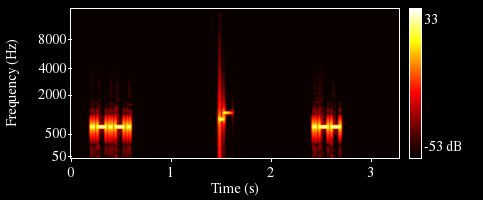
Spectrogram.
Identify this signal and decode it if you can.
Morse code, heard as a keyed tone, about 40 wpm, 700 Hz. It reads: <AR> W
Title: Single Character (Letter:Number:Punctuation:Prosign) 40wpm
